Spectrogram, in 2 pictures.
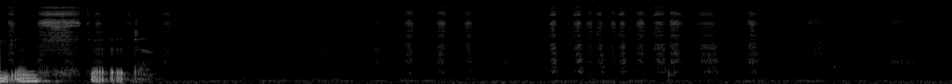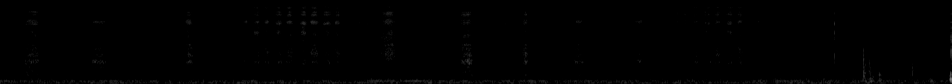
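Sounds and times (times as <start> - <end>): marker scratching on paper: 0.0 - 2.2, 2.9 - 9.2, 9.8 - 10.7, 11.4 - 17.3.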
